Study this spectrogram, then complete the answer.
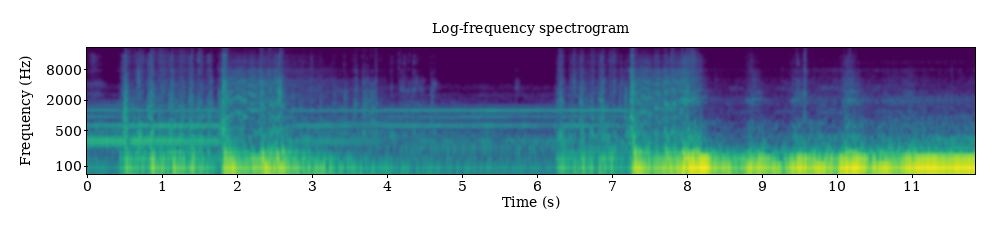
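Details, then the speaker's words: V8 1966 Chevy C10 on 1972 C10 frame, 3-on-the-tree, with no exhaust system, only borrowed mufflers: cranks and catches into a loud, deep, unmuffled open-exhaust rumble; a belt is also squeaking. "I meant to tell you too that I don't have any exhaust on this truck. I got some mufflers on it that I borrowed from my friend GM 1038, and I got a belt that's squeaking."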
